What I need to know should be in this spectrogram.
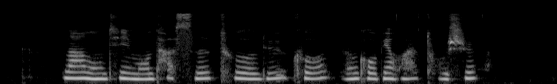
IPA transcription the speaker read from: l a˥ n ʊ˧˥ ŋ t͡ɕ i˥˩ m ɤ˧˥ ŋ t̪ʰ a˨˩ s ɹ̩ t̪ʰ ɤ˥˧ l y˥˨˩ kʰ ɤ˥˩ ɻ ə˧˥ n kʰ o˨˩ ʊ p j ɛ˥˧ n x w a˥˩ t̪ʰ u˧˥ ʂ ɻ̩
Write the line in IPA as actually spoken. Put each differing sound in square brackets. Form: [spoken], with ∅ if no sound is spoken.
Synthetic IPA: l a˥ [m] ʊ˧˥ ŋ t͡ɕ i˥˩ m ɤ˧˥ ŋ t̪ʰ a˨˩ s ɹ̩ t̪ʰ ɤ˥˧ l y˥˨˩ kʰ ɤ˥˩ ɻ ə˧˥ n kʰ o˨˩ ʊ p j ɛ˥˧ n x w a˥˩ t̪ʰ u˧˥ ʂ ɻ̩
